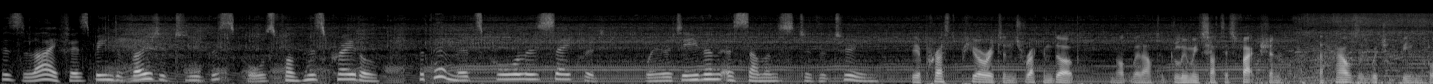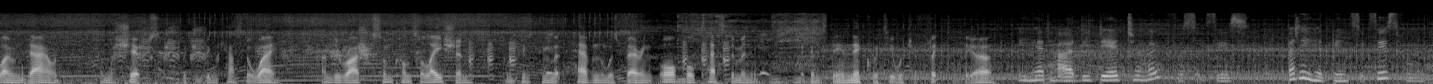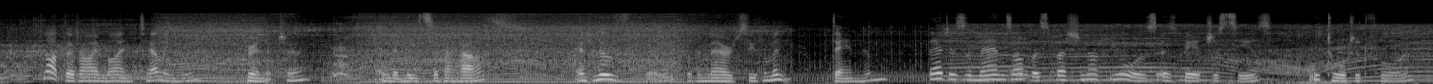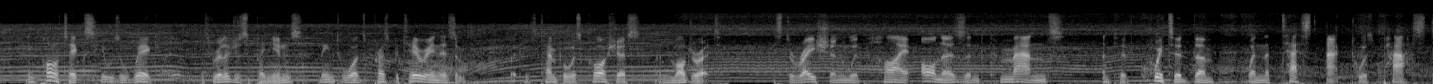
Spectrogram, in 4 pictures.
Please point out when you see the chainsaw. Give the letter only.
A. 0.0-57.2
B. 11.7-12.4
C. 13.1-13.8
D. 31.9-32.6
A.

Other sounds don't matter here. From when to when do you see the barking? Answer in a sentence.
You can hear the barking from 31.9 to 32.6 s.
